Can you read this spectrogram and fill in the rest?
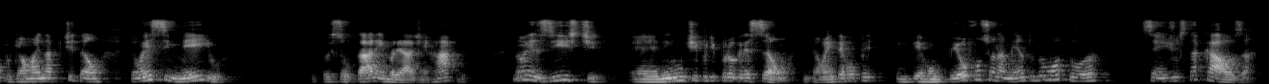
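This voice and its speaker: A man's voice: fairly high pitch, animated, normal speed, bright, forceful tone. A man with a Brazilian Portuguese accent, a driving exam instructor giving a conversational video lesson, often checking in with "tá?" and acting out small examples. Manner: conversational, frequent "tá?" tag questions; acts out examples with small voiced asides.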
